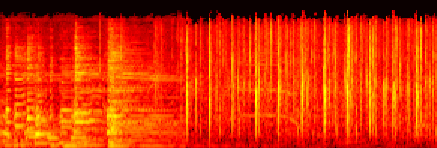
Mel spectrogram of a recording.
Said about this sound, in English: Thank you kindly. Well, we appreciate your hand applause.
